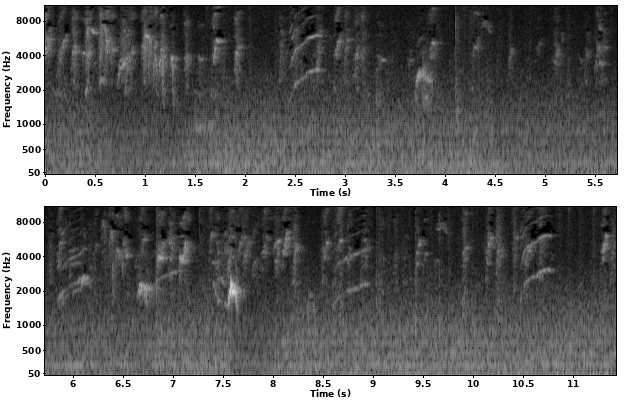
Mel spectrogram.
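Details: European bee-eaters at feeding, giving a string of separate rolling, slightly rising chirps, sparser at first, then livelier with a loud sharp note near the middle.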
